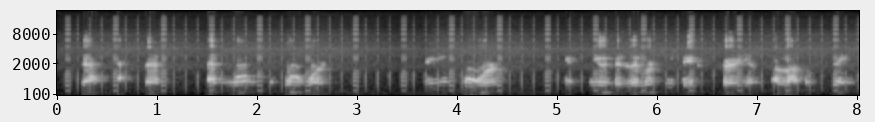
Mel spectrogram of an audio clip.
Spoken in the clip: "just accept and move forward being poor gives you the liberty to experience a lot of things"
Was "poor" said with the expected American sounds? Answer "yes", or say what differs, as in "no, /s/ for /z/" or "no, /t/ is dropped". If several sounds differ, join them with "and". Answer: no, /f/ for /p/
